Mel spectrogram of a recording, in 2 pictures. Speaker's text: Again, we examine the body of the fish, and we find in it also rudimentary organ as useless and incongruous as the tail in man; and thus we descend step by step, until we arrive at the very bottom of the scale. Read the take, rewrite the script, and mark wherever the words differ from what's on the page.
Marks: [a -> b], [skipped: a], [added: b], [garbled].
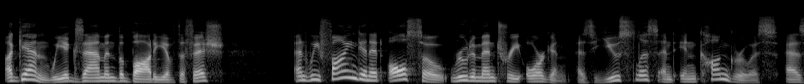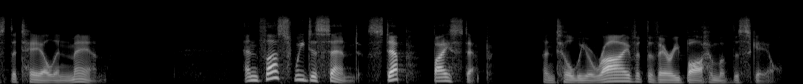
Again, we examine the body of the fish, and we find in it also rudimentary organ as useless and incongruous as the tail in man; and thus we descend step by step, until we arrive at the very bottom of the scale.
